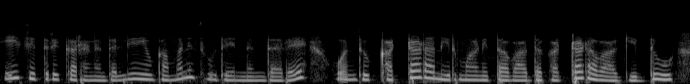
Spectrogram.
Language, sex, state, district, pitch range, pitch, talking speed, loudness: Kannada, female, Karnataka, Shimoga, 195-245 Hz, 215 Hz, 60 wpm, -33 LUFS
